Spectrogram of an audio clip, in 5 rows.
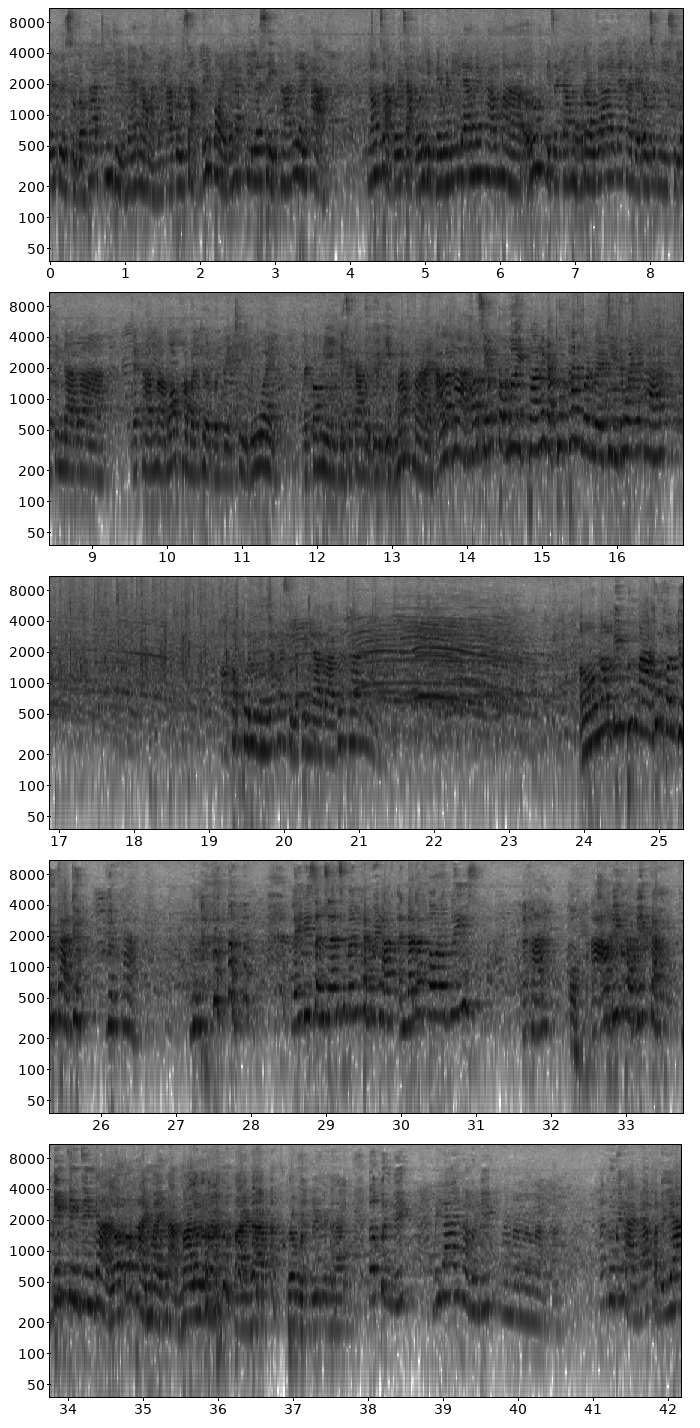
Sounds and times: Female speech, woman speaking: 0.0 - 16.9, 19.2 - 21.4, 23.9 - 26.6, 28.5 - 42.1
Crowd: 0.0 - 42.1.

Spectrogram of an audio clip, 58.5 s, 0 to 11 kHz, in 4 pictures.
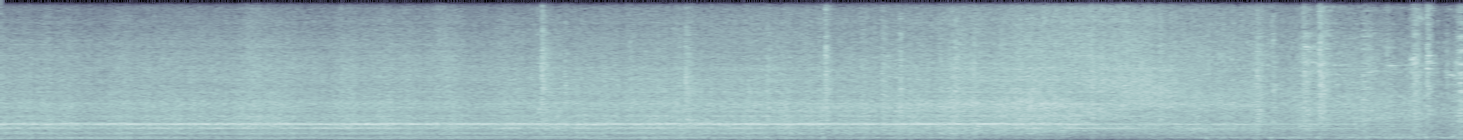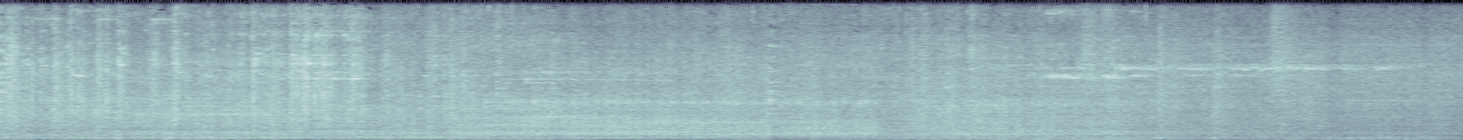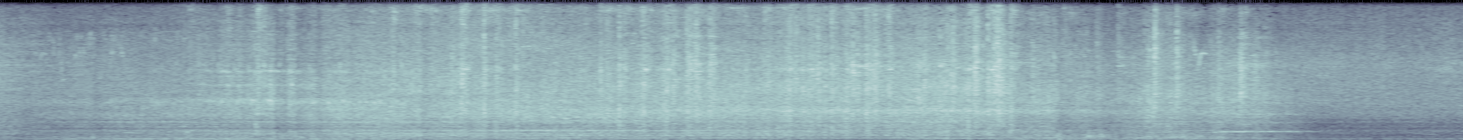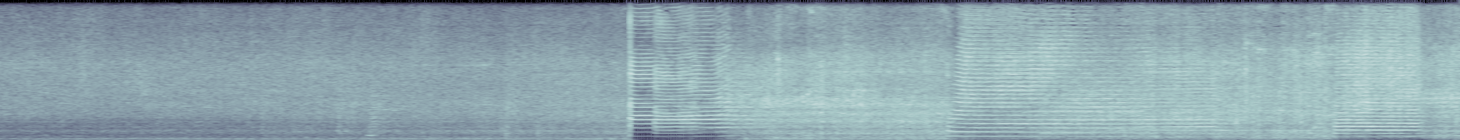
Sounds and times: Train horn: 0.0 - 11.9, 41.4 - 42.5, 50.2 - 51.5, 53.3 - 58.4
Railroad car, train wagon: 0.0 - 58.4
Clickety-clack: 7.6 - 9.6, 12.0 - 19.8, 33.1 - 41.9.

